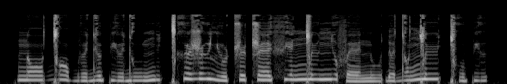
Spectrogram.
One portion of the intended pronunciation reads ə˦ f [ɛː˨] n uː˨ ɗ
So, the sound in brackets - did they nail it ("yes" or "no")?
yes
